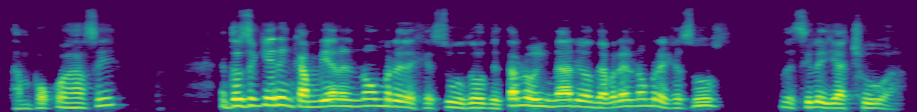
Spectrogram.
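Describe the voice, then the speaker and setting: A man from Venezuela with a Venezuelan Spanish accent, preaching a Bible study sermon in an animated way and repeating words for emphasis. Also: sits high, moderate pace, vocal fry.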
